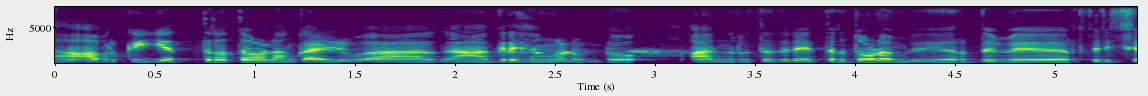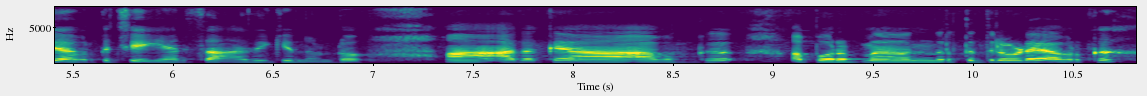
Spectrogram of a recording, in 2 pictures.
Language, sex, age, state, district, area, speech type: Malayalam, female, 30-45, Kerala, Kollam, rural, spontaneous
